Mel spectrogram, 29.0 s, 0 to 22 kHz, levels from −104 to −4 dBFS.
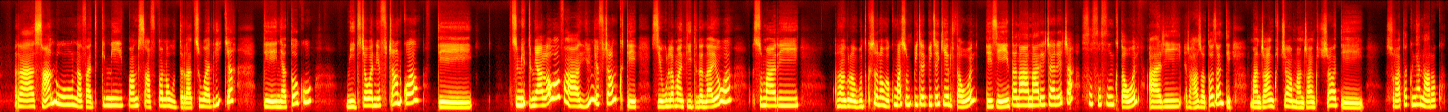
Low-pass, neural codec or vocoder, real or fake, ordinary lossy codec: none; autoencoder, 48 kHz, 32 numbers a frame, DAC-VAE, trained on Japanese speech; fake; none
